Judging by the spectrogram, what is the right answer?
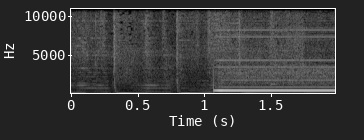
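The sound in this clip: A telephone line tone follows a cut-off call: a steady mid-pitched electronic drone starts abruptly halfway through, over a low pulsing thump that runs the whole time.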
